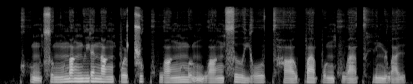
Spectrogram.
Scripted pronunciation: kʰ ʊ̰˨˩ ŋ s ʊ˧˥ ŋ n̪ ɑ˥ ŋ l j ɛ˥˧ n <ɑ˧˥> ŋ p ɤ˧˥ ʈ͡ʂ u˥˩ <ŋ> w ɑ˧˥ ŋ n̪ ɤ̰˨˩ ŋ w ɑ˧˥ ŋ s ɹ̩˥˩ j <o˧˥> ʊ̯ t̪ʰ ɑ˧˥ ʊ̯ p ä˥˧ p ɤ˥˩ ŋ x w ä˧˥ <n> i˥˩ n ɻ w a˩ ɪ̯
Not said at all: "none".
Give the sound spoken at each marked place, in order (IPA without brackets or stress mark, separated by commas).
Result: ɑ˥˩, kʰ, o˥, t̪ʰ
